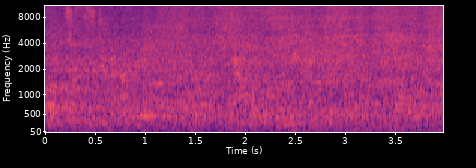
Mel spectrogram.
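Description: A luggage cart rolls across a hard floor.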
